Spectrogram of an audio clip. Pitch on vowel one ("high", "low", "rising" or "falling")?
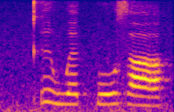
falling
